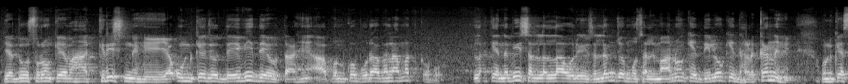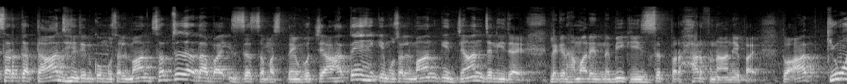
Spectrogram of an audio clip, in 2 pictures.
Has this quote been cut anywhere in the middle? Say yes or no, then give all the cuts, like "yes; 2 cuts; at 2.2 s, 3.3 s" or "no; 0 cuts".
yes; 1 cut; at 4.8 s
